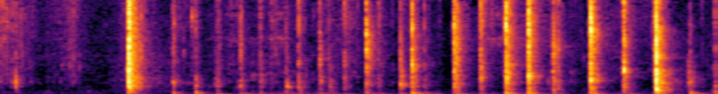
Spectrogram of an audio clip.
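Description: Hands patting and pressing homemade slime flat on a wooden tabletop: quick, irregular taps and clicks beginning about a second in, a few of them louder.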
